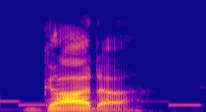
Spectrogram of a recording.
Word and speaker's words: have to: have to work tonight but an also very common way to say have to is Gada we change the sound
